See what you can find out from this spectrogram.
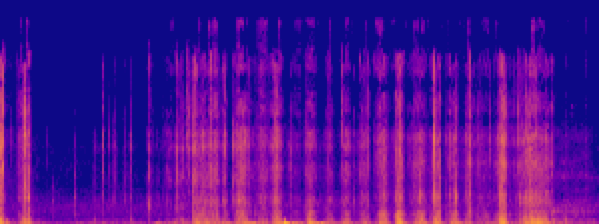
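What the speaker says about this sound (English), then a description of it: "Well, I ended up using the Sawzall anyway, just went at a slow pace." A Sawzall reciprocating saw working slowly through material, with intermittent rasping scrapes and sharp clicks in uneven bursts, close up and moderately loud, with no talk.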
